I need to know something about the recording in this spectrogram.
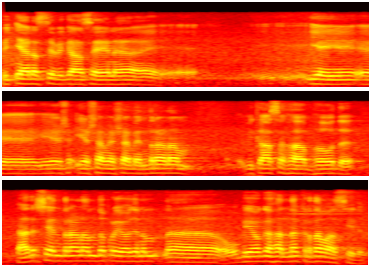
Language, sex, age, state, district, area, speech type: Sanskrit, male, 45-60, Kerala, Kottayam, rural, spontaneous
